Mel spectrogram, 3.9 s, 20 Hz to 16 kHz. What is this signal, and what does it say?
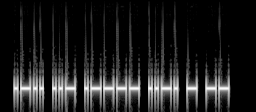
Morse code, heard as a keyed tone, about 25 wpm, 700 Hz. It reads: LU1FTM
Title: DXCC-100 Call Signs - 6 Characters - Repeated 3x - 25wpm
